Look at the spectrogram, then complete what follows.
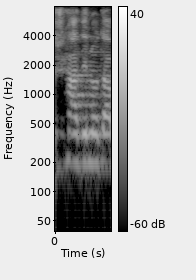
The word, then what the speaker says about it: স্বাধীনতা: আমাদের লিখতে হবে তাহলে স্বাধীনতা বানানে বফলা উচ্চারণ হচ্ছে না সরস্বতী বানানে উচ্চারণ হচ্ছে না কেন হচ্ছে না কারণ শব্দের প্রথমে বফলা উচ্চারণ হয় না কেমন সাধারণত বফলার উচ্চারণ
